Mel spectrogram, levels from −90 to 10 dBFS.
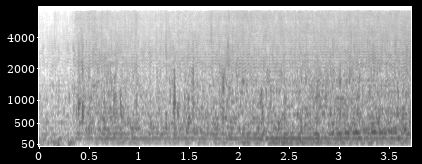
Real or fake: fake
